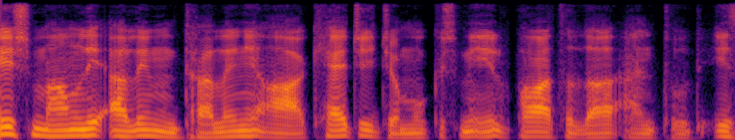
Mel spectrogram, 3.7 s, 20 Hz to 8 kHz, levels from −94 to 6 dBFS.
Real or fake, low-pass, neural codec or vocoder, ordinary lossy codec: fake; 7.2 kHz; codec, 16 kHz in and 24 kHz out, 0.4 kbps, LongCat-Audio-Codec, two codebook decoder; none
